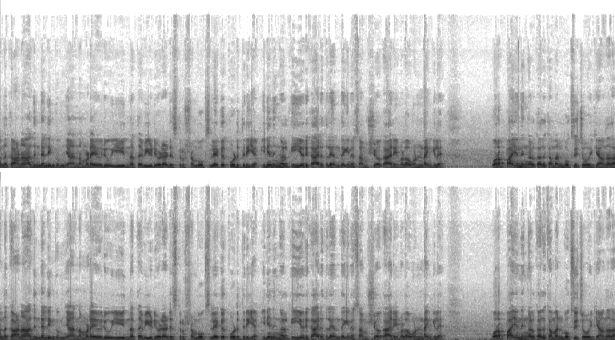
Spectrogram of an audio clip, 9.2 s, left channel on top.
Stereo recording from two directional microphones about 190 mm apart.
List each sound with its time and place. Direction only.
0.0 s a man's voice: 15° right (ahead or behind)
8.7 s speech: 5° right (ahead or behind)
